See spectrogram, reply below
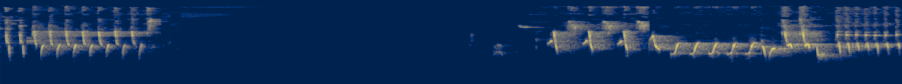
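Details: Nightingale song tape: a rapid run of repeated chirps, a silent gap, then varied whistles, buzzy slurred notes and a fast trill, finishing with more sharp repeated notes.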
